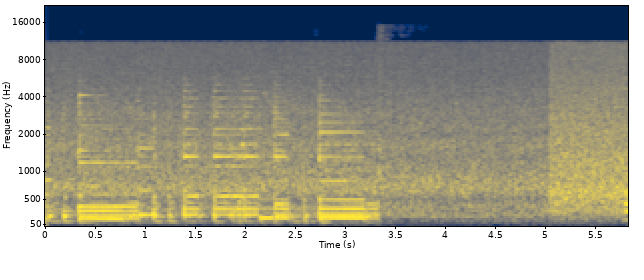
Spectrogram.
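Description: A river flows in central Evia, Greece, giving a constant rushing wash of water. Short tonal, pitched sounds come and go over it in the first few seconds, then the water continues alone.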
